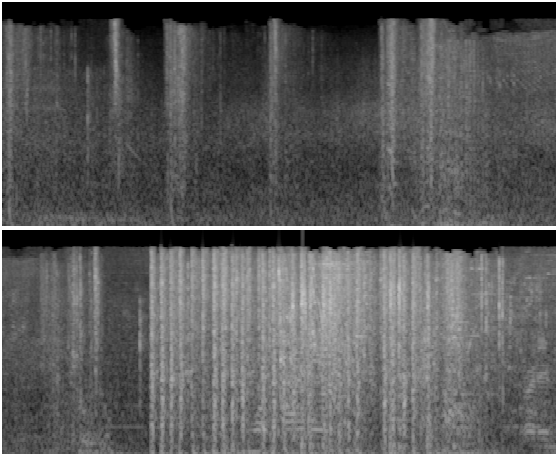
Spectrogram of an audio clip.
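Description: Rapid gunfire from Fortnite battle royale play, with scattered sharp shots early that build into dense, loud bursts of automatic fire and booms, continuous and close.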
